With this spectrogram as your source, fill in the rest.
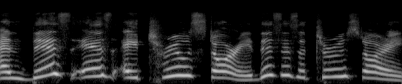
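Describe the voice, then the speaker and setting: This woman's voice sits at an extremely high pitch, with a bright, sharp tone. She speaks at a very slow pace, and the sound is dry and close with no echo. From Indonesia, Central Java. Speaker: speaker. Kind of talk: motivational talk. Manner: repetitive.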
